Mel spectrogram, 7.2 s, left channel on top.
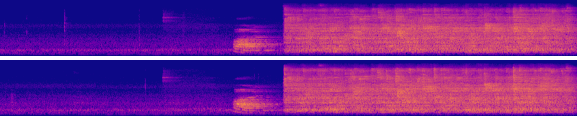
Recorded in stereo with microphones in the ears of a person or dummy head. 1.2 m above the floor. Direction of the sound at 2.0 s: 30° right (ahead or behind).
